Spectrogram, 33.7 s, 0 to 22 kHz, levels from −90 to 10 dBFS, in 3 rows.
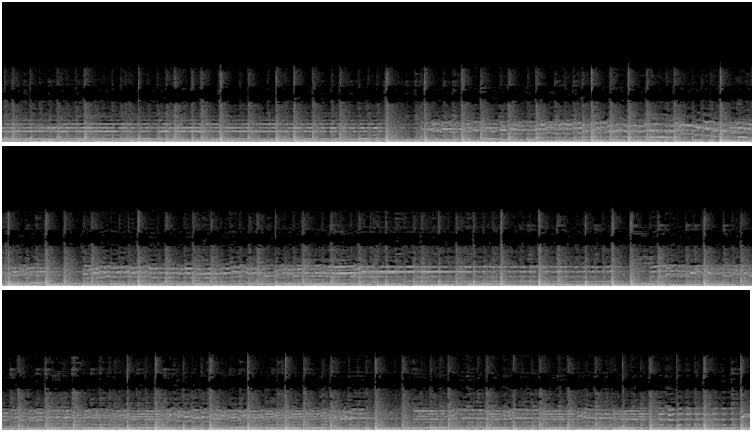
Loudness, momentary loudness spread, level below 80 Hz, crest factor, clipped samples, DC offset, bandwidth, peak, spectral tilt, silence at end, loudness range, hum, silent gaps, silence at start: -23 LUFS; 4 LU; -32 dBFS; 16 dB; under 0.1%; under 0.1%; 11.5 kHz; -6 dBFS; -7.5 dB/octave; 0 s; 1 LU; none; none; 0 s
